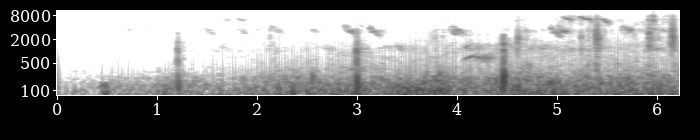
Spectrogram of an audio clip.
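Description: Small birds chirping in many short, quick calls that fall in pitch, with a few sharp clicks and a low steady rumble underneath.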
